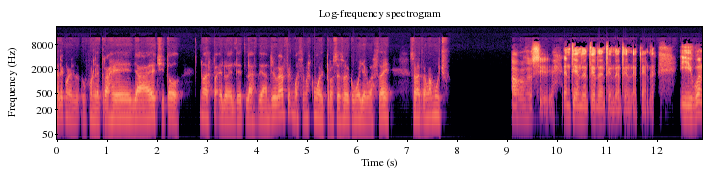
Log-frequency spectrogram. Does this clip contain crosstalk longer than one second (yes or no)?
no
